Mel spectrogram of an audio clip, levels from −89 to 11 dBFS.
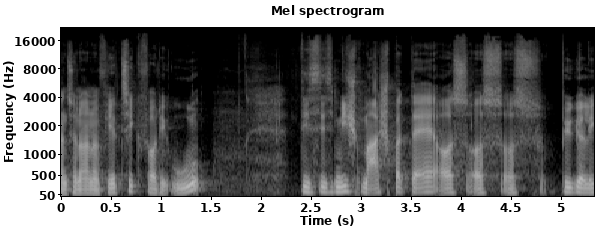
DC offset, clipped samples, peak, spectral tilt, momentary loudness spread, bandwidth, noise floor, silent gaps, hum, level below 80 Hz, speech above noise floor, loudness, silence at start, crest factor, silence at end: under 0.1%; under 0.1%; -8 dBFS; -4.5 dB/octave; 8 LU; 19 kHz; -51 dBFS; none; none; -52 dBFS; 25 dB; -26 LUFS; 0 s; 18 dB; 0 s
